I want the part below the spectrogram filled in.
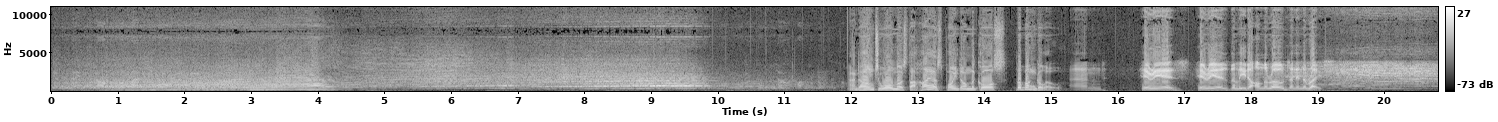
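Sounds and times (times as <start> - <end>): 
racing motorcycle engine passing during a road race: 0.0 - 11.7, 18.9 - 20.8
speech: 12.0 - 15.2, 16.4 - 19.2.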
